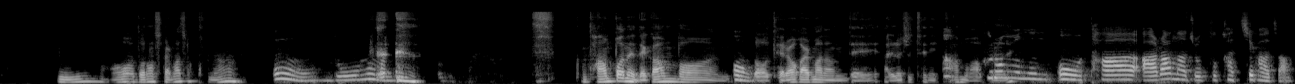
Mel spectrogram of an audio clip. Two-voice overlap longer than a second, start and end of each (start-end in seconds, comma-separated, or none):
none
